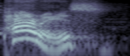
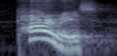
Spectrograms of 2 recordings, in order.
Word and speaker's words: Paris: paris if you say paris paris paris for example they call it you know they do not pronounce in french we do not pronounce the last consonant final consonant in french so you know uh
